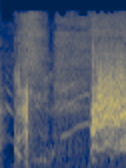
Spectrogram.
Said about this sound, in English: Cock a noodle do. What does the rooster say? You know what? Cock a doodle. I love that sound. I love it.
